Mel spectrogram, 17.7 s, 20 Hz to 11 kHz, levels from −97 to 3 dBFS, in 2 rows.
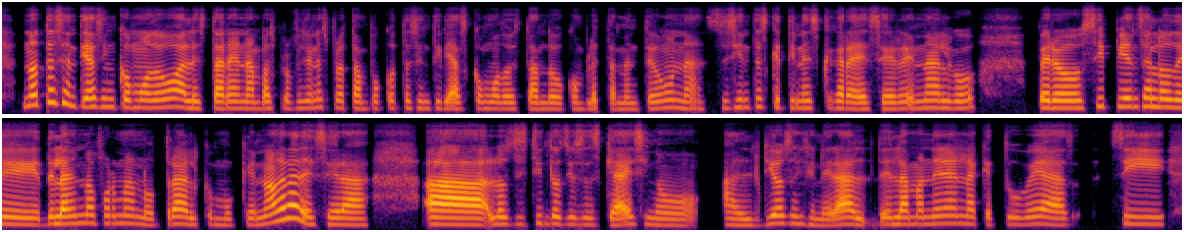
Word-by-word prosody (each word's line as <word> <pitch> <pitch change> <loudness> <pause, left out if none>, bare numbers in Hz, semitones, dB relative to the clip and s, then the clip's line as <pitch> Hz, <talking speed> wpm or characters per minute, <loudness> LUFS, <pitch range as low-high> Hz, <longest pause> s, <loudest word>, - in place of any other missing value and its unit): no 285 +3 +5
te 375 +2 +2
sentías 270 -8 +2
incómodo 225 0 0
al 225 -3 +3
estar 200 0 +1
en 200 0 -1
ambas 195 +1 -2
profesiones, 210 +4 -9
pero 210 -2 -5
tampoco 195 0 -6
te 210 - -11
sentirías 195 -1 -5
cómodo 190 -1 -5
estando 180 -1 -4
completamente 180 0 -8
una. 210 -3 -5
Si 210 +2 -15
sientes 230 +2 -7
que 230 - -5
tienes 210 -1 -6
que - - -11
agradecer 185 -2 0
en 200 +1 -4
algo, 210 -1 -2 0.4
pero 210 0 +4
sí 260 +5 -5
piénsalo 250 -1 +1
de 200 -4 +2
de 210 - 0
la 215 0 +8
misma 235 +2 -2
forma 230 0 -4
neutral, 195 +1 -1
como 180 -1 -13
que 190 +1 -8
no 220 - +2
agradecer 200 - +4
a 185 -1 +2 0.4
a 195 -2 +10
los 205 -1 -2
distintos 210 +1 -6
dioses 195 -1 -8
que - - -3
hay, - - +4
sino 185 -4 -7
al 180 -2 -6
Dios 230 +5 -1
en 220 -1 -8
general, 190 +1 0
de - - -5
la 200 0 +2
manera 210 +3 -1
en 225 - -5
la 210 - -1
que - - -10
tú 200 +1 -11
veas 200 -2 0 0.3
si, 210 -2 -2
205 Hz, 200 wpm, -21 LUFS, 190-220 Hz, 0.4 s, a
